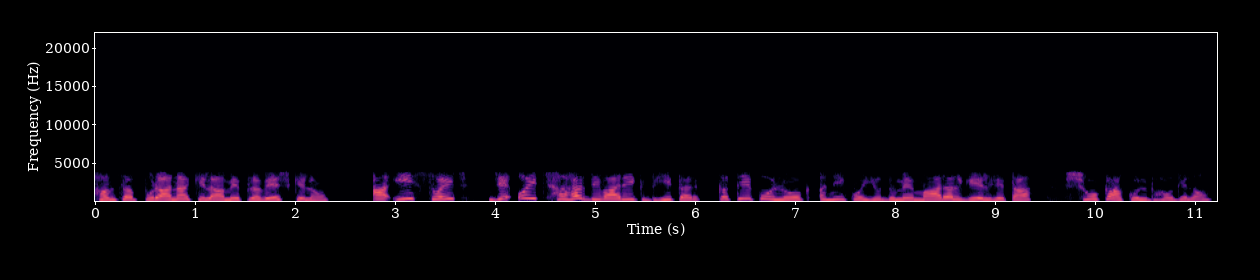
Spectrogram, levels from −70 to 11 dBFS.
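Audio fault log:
throughout, AMR narrowband mobile codec: the speech has that unmistakable phone-call sound. Everything stops dead around 3.8 kHz, because the signal was squeezed to 8 kHz sampling, so sibilants and air are just gone. The codec rebuilds the voice from a vocal-tract model fed by a handful of pulses per 5 ms, and you can plainly hear the resulting buzzy, synthetic edge. That degree of damage fits one of the mid-rate AMR-NB modes, around 10 kbps.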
